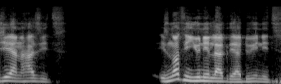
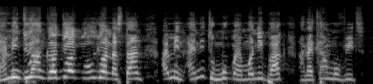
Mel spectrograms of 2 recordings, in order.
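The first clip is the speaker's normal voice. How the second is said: much higher and louder, frantic complaining; exasperated friend; 10 semitones higher, 4 dB louder than usual. Retold or imitated. Friend on a call venting about his stuck money, frantic and high. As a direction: whine it like a stuck, frustrated friend.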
